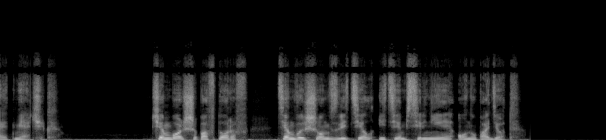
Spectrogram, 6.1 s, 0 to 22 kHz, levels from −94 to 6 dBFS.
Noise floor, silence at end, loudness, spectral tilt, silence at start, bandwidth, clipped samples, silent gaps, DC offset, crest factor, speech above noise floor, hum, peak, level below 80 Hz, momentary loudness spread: -59 dBFS; 0.9 s; -31 LUFS; -4 dB/octave; 0 s; 14 kHz; under 0.1%; none; under 0.1%; 20 dB; 28 dB; none; -14 dBFS; -56 dBFS; 16 LU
